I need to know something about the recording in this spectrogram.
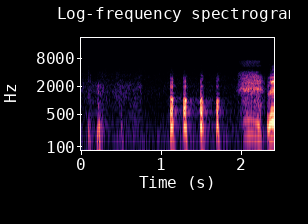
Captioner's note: maxim chuckling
